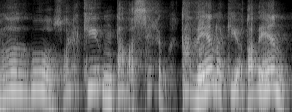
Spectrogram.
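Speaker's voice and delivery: excited calling. Retold or imitated. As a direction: call out to the man in delight. Mother shows off healed son. (mãe chamando o moço, empolgada)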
